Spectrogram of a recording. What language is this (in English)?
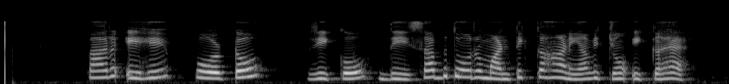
Punjabi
